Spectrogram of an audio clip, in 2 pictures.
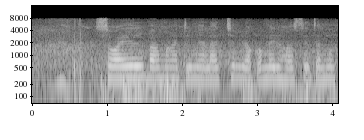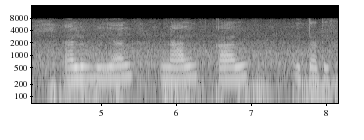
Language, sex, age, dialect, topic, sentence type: Bengali, female, <18, Rajbangshi, agriculture, statement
